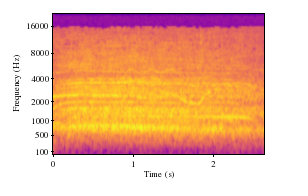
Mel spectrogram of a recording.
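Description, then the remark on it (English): A crowd screams on cue in a sustained, high-pitched roar that holds steady and loud throughout, easing off slightly at the very end, with no talking over it. “One more time. Where my ladies at?”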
